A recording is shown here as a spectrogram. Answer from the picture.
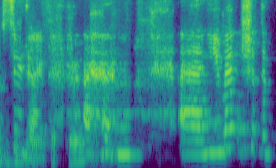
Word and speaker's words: Sudo: There is another question coming in from one of our viewers to Mr. Sodu. Sorry, I keep on getting your name wrong, Sudo.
